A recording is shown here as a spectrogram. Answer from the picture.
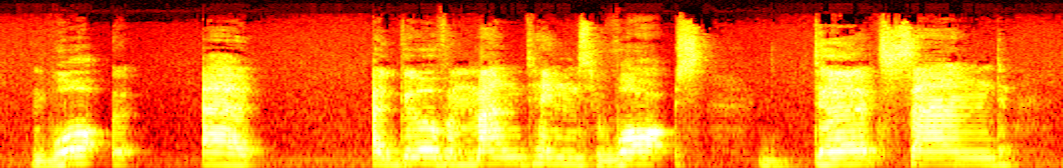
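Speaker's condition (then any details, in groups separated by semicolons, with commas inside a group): Cerebral palsy with stammer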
